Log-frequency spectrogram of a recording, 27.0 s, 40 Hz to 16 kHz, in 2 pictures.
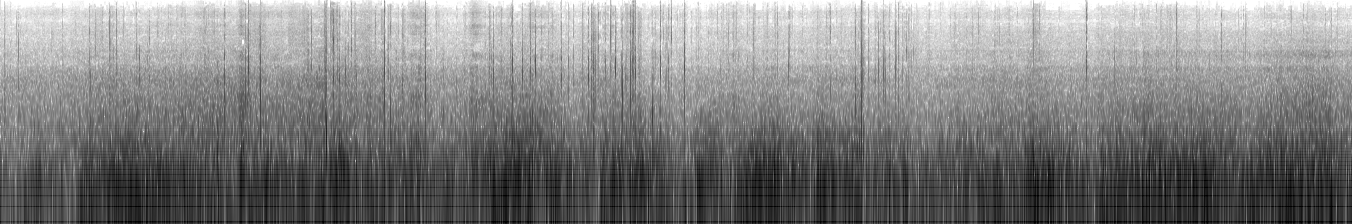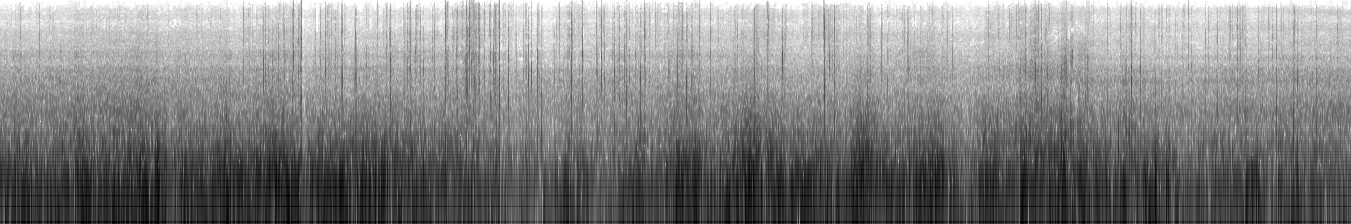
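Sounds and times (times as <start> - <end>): wind buffeting microphone: 0.0 - 27.0.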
